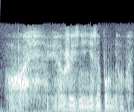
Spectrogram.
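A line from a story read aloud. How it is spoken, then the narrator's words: Glum. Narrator (Russian): уныло произнес Цакрисон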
